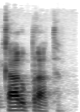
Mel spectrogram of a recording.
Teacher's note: O R fraco sempre se manifesta em português como o TEP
